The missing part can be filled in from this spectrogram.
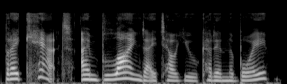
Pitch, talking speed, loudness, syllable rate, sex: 210 Hz, 230 wpm, -20 LUFS, 4.8 syllables/s, female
